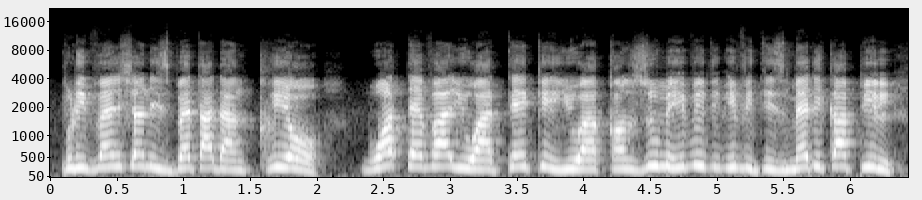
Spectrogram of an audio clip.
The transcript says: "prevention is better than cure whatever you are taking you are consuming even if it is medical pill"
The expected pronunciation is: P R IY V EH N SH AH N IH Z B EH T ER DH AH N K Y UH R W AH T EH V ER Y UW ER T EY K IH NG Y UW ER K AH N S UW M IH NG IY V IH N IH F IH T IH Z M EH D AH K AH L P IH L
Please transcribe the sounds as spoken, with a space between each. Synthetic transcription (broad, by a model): P R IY V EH N SH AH N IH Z B EH T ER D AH N K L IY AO W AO T EH V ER Y UW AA T EY K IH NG Y UW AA K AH N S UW M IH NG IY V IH IH F IH T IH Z M EH D AH K AH L P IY L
